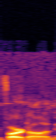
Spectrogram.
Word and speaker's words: Vardon: Harry Vardon is quietly surging, now at -1 through 13, matching George Duncan, who's off to a steady start.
